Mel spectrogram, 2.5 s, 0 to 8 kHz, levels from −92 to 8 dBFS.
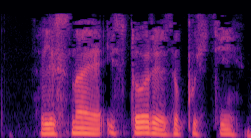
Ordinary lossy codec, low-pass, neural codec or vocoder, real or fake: MP3, 24 kbps; 7.2 kHz; codec, 16 kHz, 8 kbps, FunCodec, trained on Chinese and English, 25 frames a second; fake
